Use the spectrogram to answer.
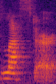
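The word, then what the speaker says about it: Leicester: i was so my where i am is lester and it's spelled i'll spell it on the screen because i'm i i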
